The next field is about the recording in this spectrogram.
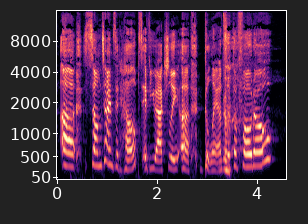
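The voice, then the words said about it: Imitates another person's voice, smartass tone. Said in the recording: “a super Nick Cage smartass ... that was a good impression ... my Nick Cage impression”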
